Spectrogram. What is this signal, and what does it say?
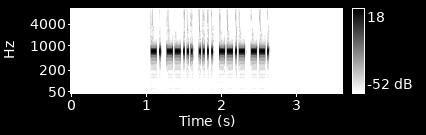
Morse code, heard as a keyed tone, about 46 wpm, 700 Hz. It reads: N7HQG
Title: USA Call Signs - 5 Characters - Repeated 3x - 45wpm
